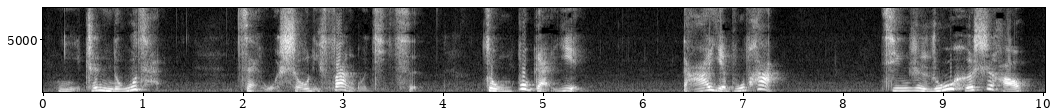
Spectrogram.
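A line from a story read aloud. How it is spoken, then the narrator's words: Angry. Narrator (Chinese): 知县怒道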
